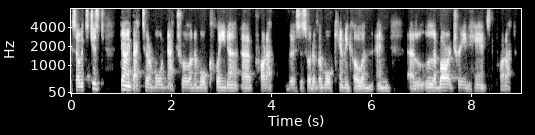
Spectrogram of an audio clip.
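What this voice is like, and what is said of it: Speaks with a noticeable accent. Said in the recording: “I love the way you say laboratory. I love that accent of yours.”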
